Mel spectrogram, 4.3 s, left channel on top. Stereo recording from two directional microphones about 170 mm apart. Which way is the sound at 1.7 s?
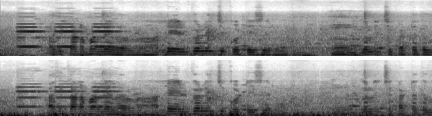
20° right (ahead or behind).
